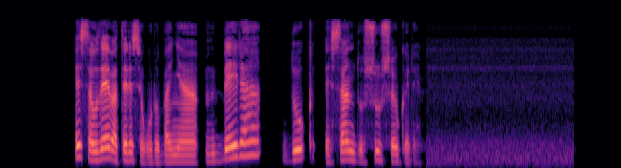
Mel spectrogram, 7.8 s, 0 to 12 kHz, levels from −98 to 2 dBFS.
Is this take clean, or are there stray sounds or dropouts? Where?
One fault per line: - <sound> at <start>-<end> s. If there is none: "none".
none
